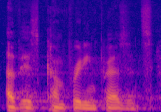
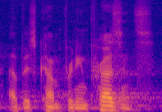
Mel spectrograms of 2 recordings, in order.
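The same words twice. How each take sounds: The two takes are said the same way.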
